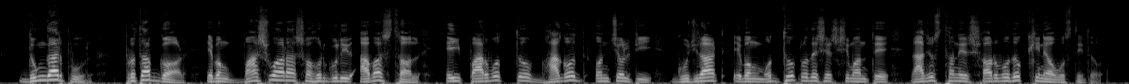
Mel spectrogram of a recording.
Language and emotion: Bengali, neutral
